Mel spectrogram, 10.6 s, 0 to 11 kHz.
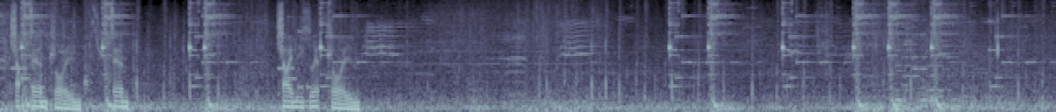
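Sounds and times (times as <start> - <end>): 
sharp clicky video game hits: 0.0 - 2.5, 6.7 - 10.1
speech: 0.2 - 1.5, 2.8 - 3.8
video game cat meowing: 3.0 - 4.1, 5.0 - 6.0.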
